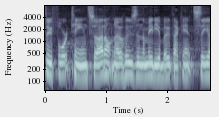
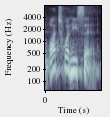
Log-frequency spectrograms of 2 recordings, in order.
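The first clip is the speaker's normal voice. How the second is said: ordinary talk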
